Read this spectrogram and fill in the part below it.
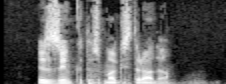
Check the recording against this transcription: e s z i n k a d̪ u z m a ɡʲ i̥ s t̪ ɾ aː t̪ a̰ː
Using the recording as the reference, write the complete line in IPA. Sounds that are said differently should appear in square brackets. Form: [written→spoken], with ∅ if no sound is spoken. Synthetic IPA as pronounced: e s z i n k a [d̪→t̪] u [z→s] m a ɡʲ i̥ s t̪ ɾ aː [t̪→d̪] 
